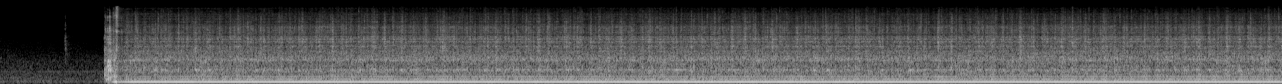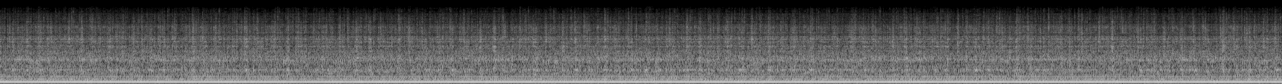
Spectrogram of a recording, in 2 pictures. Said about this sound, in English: let's put a little pilot hole in there and continue on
